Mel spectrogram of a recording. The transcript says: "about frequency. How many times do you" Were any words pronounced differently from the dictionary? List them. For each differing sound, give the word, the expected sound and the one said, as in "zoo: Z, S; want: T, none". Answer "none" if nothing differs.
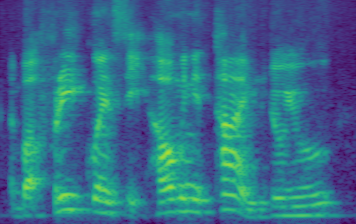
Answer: times: Z, none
